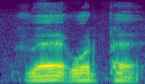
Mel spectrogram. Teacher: वै और फै ये दंत और ओष्ठ से बोले जाते हैं।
